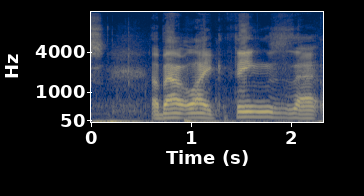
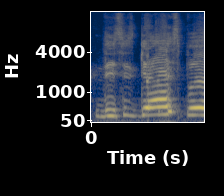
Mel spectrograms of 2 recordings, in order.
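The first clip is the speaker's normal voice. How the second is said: mock preacher; 8 semitones higher, 8 dB louder, slower than usual. Mock grand declaration.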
